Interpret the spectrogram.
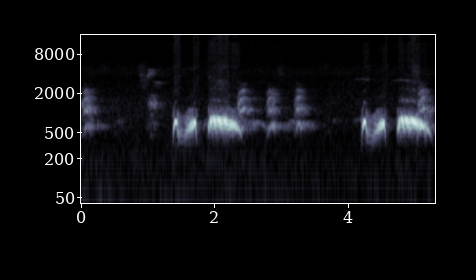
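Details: Spotted dove lure call for wild doves: repeated two-part phrases of a quick clipped coo and a longer mellow falling coo, separated by soft fluttering notes and short silences.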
